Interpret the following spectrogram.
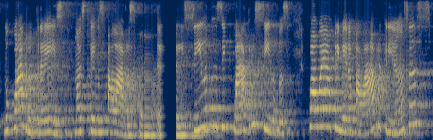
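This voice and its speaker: Speaking with a Brazilian Portuguese accent, a primary school teacher leads young children through a recorded remote lesson, spelling words out in slow, drawn-out syllables and affectionately calling them children and darlings with great patience. Her high voice sounds pushed and bright. The low-quality recording is distant, with echoey, big-room acoustics.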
